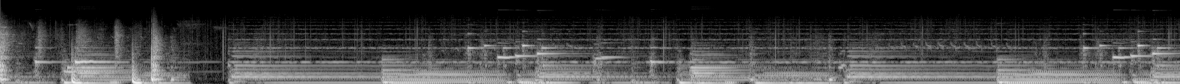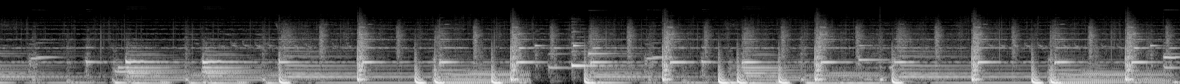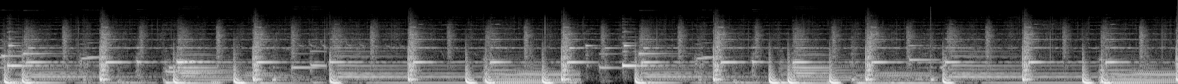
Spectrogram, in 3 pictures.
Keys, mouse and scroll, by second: 0.0-22.9 drag, 22.9 shift+d, 33.4 click, 33.8 Delete, 34.6 click, 34.9 Delete.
